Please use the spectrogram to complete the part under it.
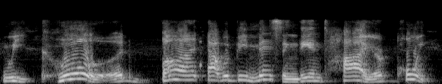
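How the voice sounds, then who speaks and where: A performer playing a calm, cryptic forest guide who speaks solemnly in an amateur radio play. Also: mid-range voice, husky, full character voice. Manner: slow, solemn, knowing.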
